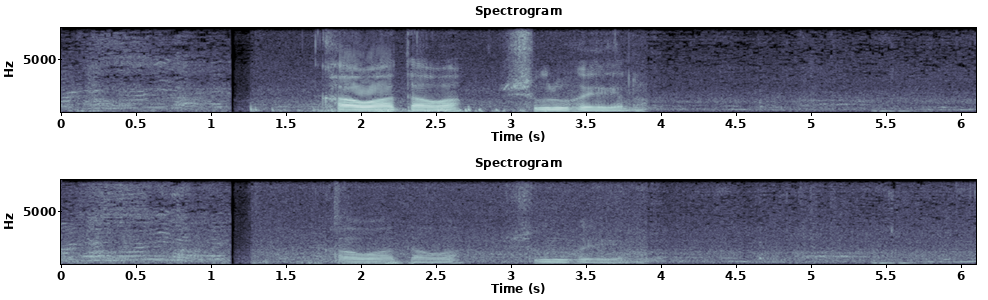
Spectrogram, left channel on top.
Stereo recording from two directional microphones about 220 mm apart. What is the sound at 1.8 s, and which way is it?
Speech, 45° left (ahead or behind).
